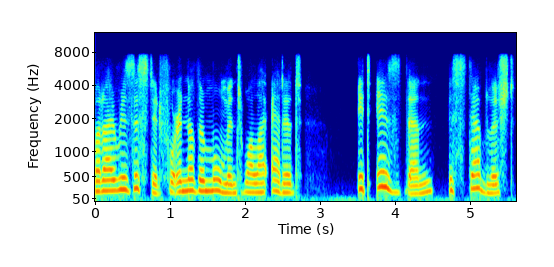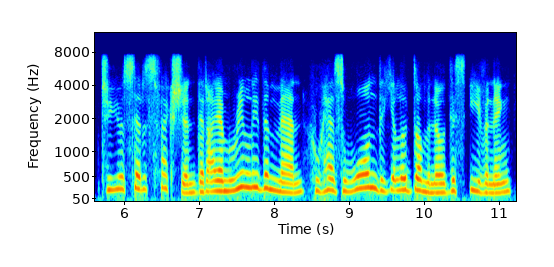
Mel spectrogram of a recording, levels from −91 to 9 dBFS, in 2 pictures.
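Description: At 3.74 s and again at 9.75 s the AMR wideband codec is pushed down to a lower mode, an AMR rate drop, with fewer bits left for coding the speech. The speech turns rough and raspy, with a synthetic buzz, a change that fits a step from 12.65 to 6.6 kbit/s. The band stays the same and there is no gap. Clear HD Voice returns at 7.19 s, and the second drop lasts until 11.23 s.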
